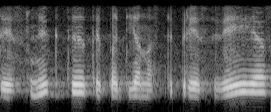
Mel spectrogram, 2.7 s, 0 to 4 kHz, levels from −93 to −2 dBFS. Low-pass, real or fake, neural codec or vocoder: 3.6 kHz; fake; codec, 16 kHz, 16 kbps, FreqCodec, smaller model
